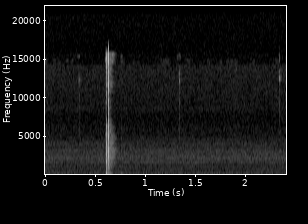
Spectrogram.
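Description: A single sharp computer mouse click, a little over half a second in, over quiet room tone.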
